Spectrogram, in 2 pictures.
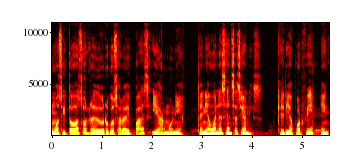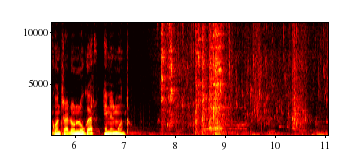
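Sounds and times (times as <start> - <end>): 
speech: 0.0 - 7.2
running water in a sink: 0.0 - 11.0
cutlery and dishes clattering in a sink as a spoon is washed: 7.6 - 11.0.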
